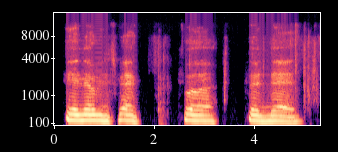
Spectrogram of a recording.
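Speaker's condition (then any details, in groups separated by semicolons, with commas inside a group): Parkinson's; affects handwriting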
